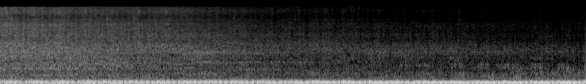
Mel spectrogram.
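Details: 2007 Pontiac Grand Prix GXP V8, first start-up after sloppy stage 3 cam install with VATS and DOD delete via HP Tuners; deep loping idle with steady uneven chop about four times a second, "cam sounds so good". Normal cam idle.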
